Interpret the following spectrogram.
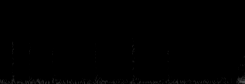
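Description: Chalk tapping on a blackboard as formulas are written: faint, irregular clicks, a few per second, over near silence.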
